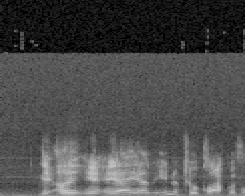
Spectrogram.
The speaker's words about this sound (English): Sorry. Kind of boring you, dude. I mean, yawning right in my ear. It's pretty rude, dude.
